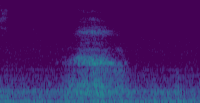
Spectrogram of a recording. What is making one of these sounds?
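A woman breathes in deeply and sighs out loudly, close by.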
